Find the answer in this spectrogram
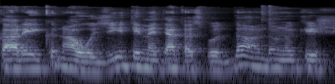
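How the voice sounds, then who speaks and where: Very slow male speech with fairly even intonation. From Romania. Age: 80s+. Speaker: writer and poet; poet. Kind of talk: TV interview. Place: studio.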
